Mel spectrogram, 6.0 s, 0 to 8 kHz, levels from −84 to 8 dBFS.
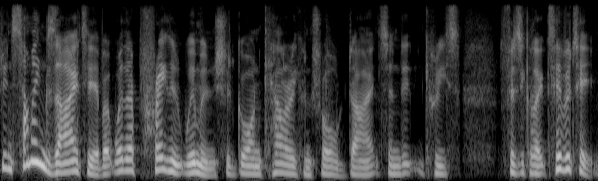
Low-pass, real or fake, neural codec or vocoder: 7.2 kHz; real; none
